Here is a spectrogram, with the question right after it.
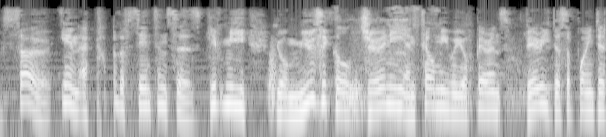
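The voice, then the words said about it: South African accent. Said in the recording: “your South African accent ... even in Hebrew you sound South African”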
